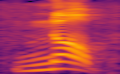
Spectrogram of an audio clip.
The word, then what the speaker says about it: knob: C, knob. Silent letter is K.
